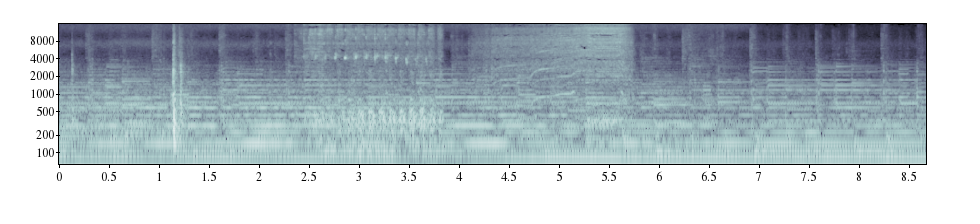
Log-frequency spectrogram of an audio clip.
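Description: A cordless drill runs for about three seconds in the middle, drilling out screws in the plastic pack, over background music. A sharp click sounds about a second in.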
